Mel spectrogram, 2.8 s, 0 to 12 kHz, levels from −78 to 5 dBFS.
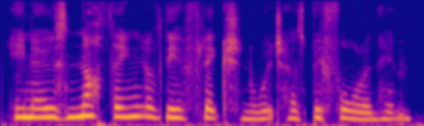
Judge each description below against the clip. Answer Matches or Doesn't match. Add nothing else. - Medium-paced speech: Doesn't match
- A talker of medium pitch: Doesn't match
